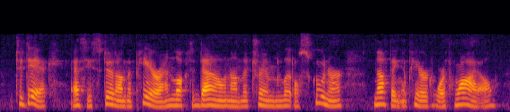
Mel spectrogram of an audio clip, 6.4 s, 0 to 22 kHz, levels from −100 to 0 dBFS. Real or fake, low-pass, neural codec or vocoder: fake; 7.2 kHz; vocoder, 22.05 kHz, 80 mel bands, HiFi-GAN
